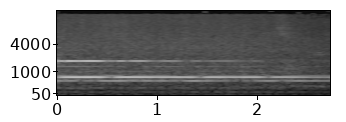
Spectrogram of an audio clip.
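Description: Chimes ring out in long, overlapping metallic tones at a few steady pitches, each note sustaining and gently wavering as new strokes join in, with no voices present.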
